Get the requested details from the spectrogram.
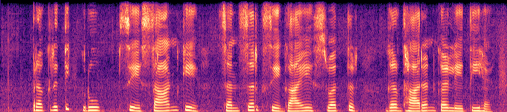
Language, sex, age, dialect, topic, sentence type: Hindi, female, 18-24, Marwari Dhudhari, agriculture, statement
